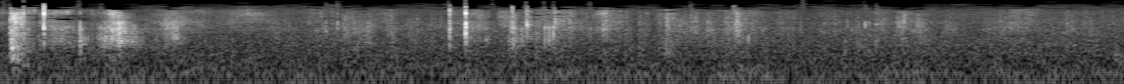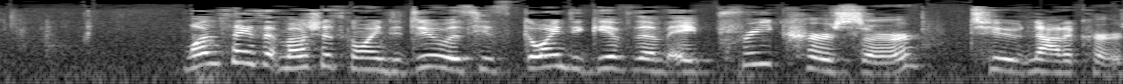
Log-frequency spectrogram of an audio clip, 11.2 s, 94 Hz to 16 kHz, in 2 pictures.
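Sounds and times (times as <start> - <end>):
paper pages being flipped: 0.0 - 6.2
speech: 6.6 - 11.2.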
